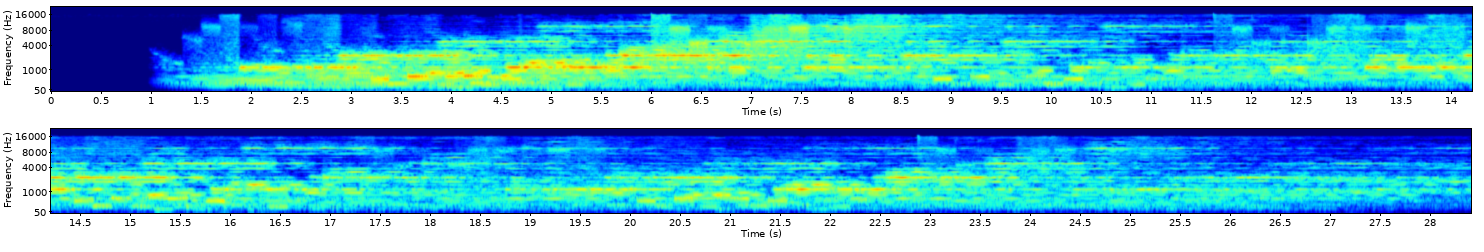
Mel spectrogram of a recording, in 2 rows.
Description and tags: Sequence/ Pad made using Reason 4's Thor with added effects from Ableton Live
ambient, dreamy, pad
